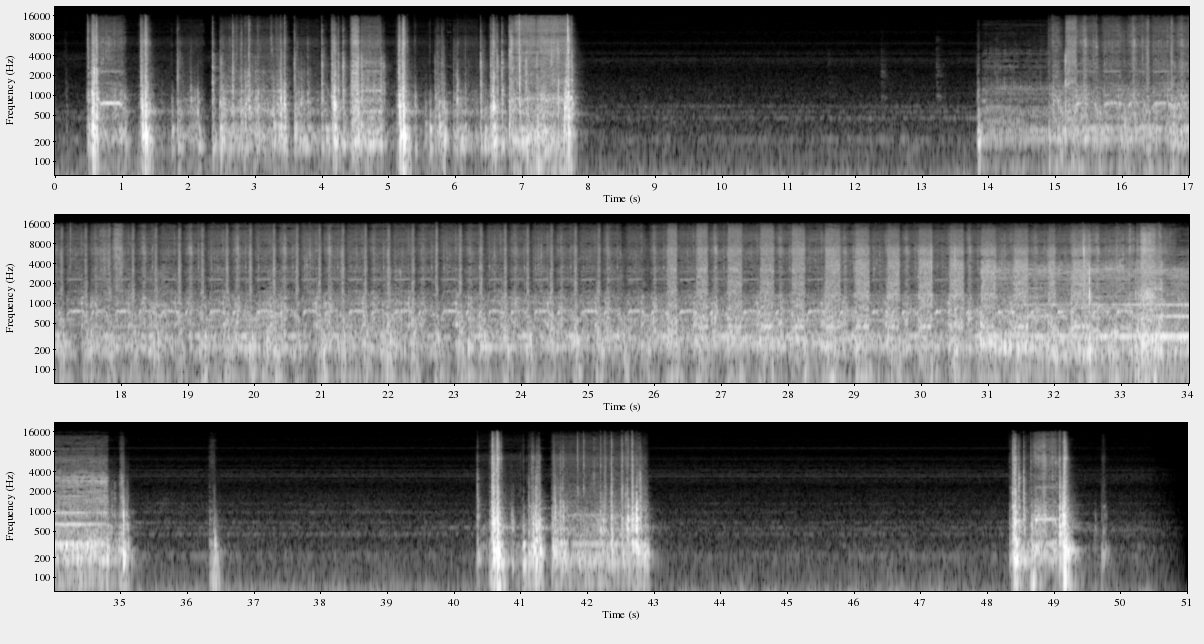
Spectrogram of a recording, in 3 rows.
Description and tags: printer hp4334
HP 4334 printer prints
document, printer, print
